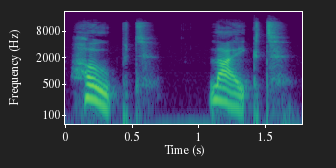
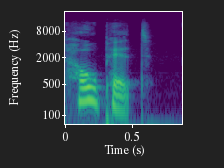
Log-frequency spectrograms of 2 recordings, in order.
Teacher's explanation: we would pronounce the ending ed as t after voiceless consonant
